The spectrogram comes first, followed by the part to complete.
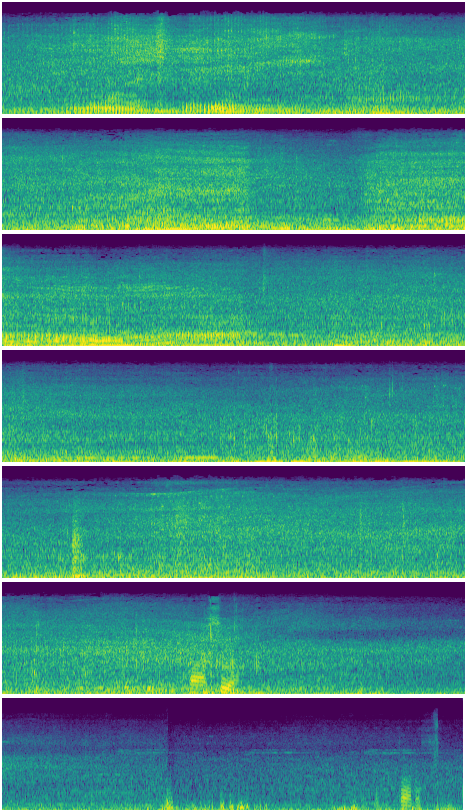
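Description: City street traffic on a busy avenue: cars and motorcycles driving past, with engines pulling away in rising sweeps and a steady low engine hum that is loudest in the first half.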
